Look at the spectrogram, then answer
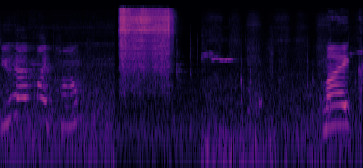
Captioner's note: hiss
